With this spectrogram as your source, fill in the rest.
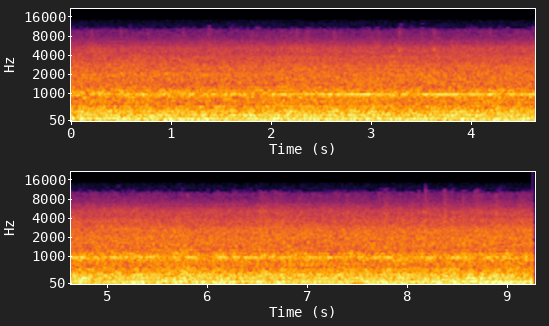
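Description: A bus engine rumbles steadily while driving along a highway.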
